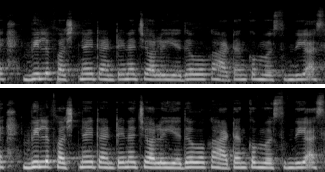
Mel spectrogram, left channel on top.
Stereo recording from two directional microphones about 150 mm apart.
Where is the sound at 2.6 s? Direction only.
30° right (ahead or behind).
